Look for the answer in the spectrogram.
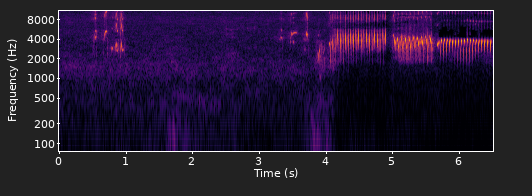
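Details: Timbrado Español canary, male born in 2018, scored 83 points, singing on a sunny day: a few soft chirps over a low background murmur, then loud rapid rolling trills begin in the second half.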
